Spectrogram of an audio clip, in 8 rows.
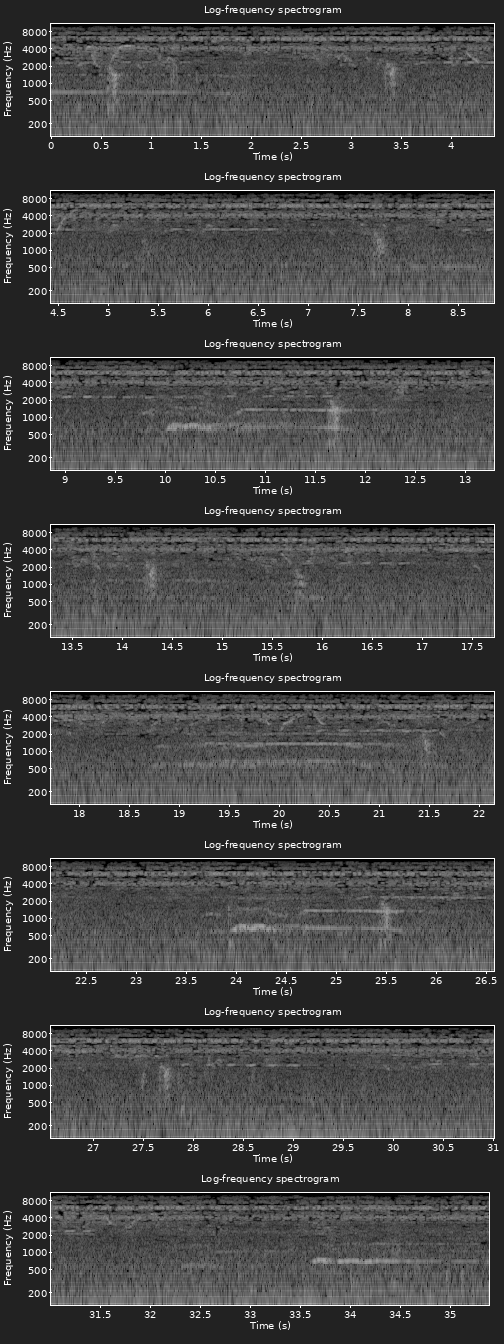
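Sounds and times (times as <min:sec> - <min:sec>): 
birdsong in the morning: 0:00.0 - 0:22.2, 0:23.6 - 0:35.3
cicadas in the morning: 0:00.0 - 0:35.3
insects chirring at night: 0:00.0 - 0:35.3.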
